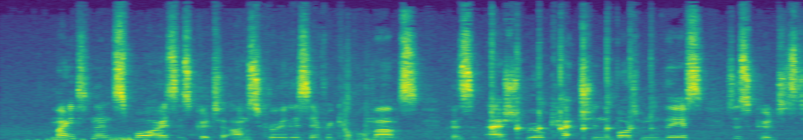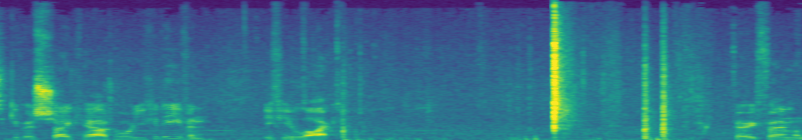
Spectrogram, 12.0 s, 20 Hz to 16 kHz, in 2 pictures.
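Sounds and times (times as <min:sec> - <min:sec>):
sharp knocks on metal: 0:03.7 - 0:05.0.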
